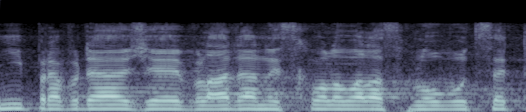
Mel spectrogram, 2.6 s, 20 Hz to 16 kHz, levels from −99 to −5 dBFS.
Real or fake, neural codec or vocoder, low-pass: real; none; 7.2 kHz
